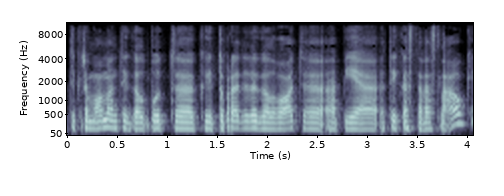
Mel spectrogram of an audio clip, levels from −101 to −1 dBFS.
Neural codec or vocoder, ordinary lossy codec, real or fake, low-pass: none; MP3, 64 kbps; real; 9.9 kHz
